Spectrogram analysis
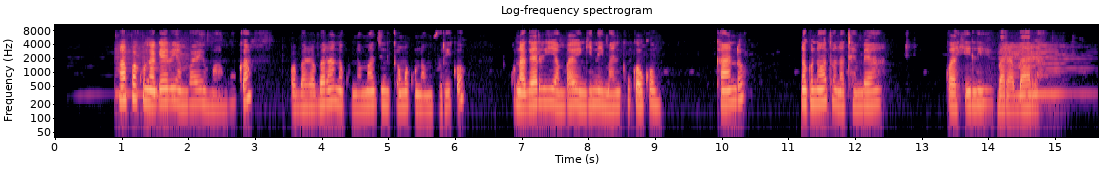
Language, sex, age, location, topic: Swahili, female, 25-35, Nakuru, health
